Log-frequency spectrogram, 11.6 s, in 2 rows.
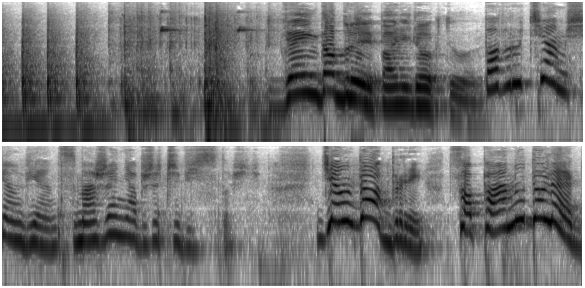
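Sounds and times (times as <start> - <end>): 
knocking on a door: 0.0 - 2.8
speech: 2.8 - 8.4, 9.0 - 11.5.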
